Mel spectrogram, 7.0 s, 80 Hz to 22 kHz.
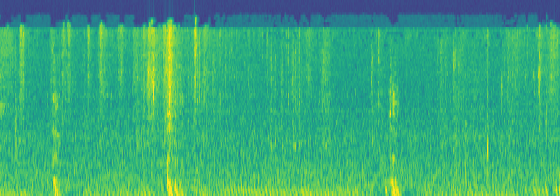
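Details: At sunset on 20 February 2016 in Sabi Sand, South Africa, a female leopard gives low, rough growls in short bursts, flirting with a male hidden in a thicket.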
